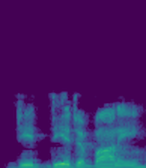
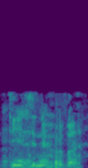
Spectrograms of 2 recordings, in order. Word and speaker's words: DiGenova: And when I saw it, I think it was Andy DiGiovanni. I always pronounce his name wrong, so you can probably. Oh my God, DiGenova. Andy DiGenova.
